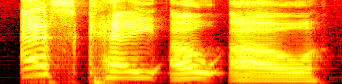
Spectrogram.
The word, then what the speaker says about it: Schuylkill: But it says sounds like Skookl.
